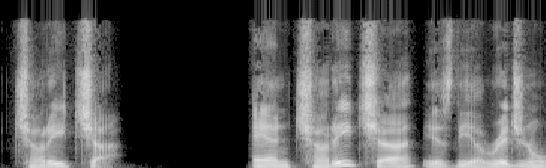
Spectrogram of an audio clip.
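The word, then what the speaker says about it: cirice: so that word becomes c i r i c e pronounced chicha and chicha is the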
